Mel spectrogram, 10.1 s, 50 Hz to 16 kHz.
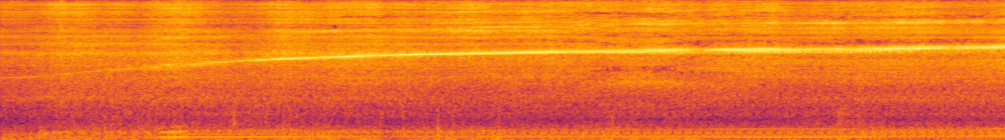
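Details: Drive-by of a Ford 6.0 Powerstroke diesel truck with a bigger turbo, recorded outdoors in strong wind: a clear whistle climbs steadily over the rumble as it accelerates past. A healthy turbo spooling up.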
